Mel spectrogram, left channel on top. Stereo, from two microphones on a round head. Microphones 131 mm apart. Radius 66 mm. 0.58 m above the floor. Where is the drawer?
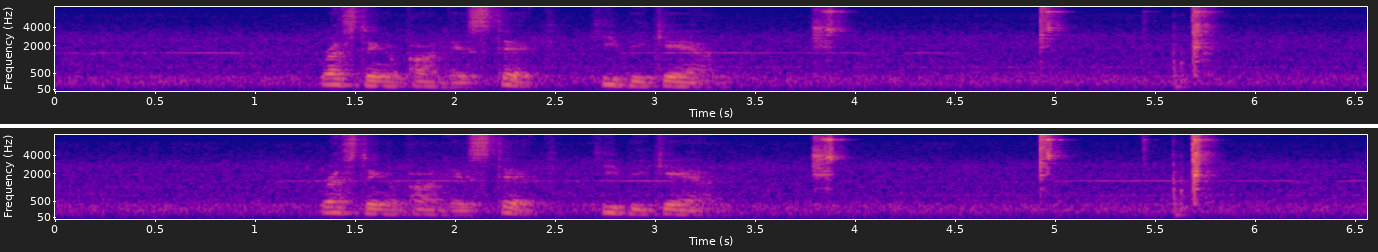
No drawer in this recording.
